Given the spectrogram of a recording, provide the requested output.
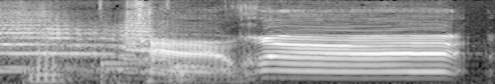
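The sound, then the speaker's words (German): A human voice imitates an elephant's trumpet: a wavering, rising call that slides up into a long, steady, brassy held note lasting over a second, loud and alone. “Elefanten haben einen langen Rüssel, um sich zum Beispiel Sand auf den Po zu werfen oder Wasser. Und natürlich tröten sie damit.”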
